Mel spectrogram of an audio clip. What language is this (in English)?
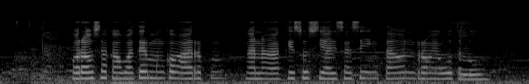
Javanese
